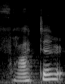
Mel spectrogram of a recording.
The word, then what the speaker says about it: Vater: Vater is father. V should be pronounced like F.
